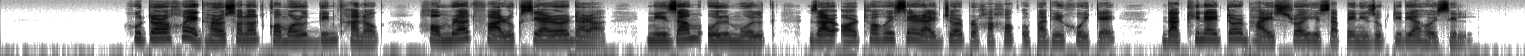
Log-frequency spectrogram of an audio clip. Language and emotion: Assamese, neutral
